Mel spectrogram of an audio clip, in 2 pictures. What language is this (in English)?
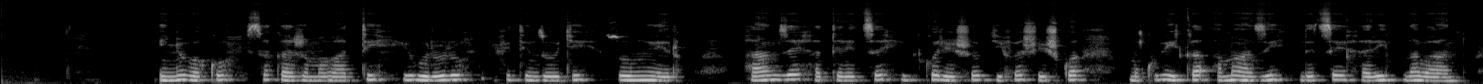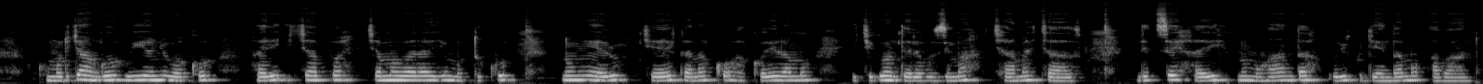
Kinyarwanda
